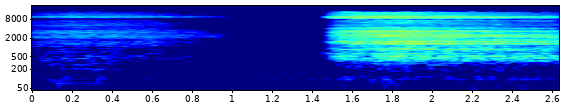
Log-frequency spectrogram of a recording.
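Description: A slow breath drawn in during a shoulder stretch in a static stretching routine. The soft breathy exhale fades to near silence, then a strong, close inhale rushes in.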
